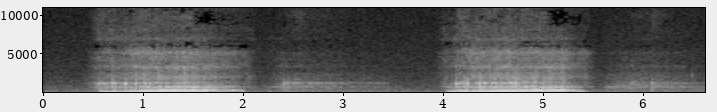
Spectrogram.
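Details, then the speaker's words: Heavy snoring, likened to Darth Vader choking on an Ewok: two loud, rough, rattling snores on breathing in, each followed by a softer breath out, at about 17 breaths a minute. "number four a snowy kitten is cured snoring that sounds like Darth Vader choking on an Ewok is not I hope you don't know anyone who does snowing but if you do well then have little sorry"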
